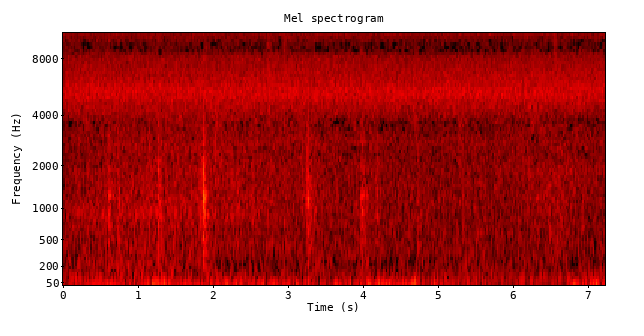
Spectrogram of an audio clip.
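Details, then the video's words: Summer rain in Kyoto, Japan, with cicadas: a continuous shrill buzzing wash holds throughout, while irregular raindrop taps and one sharp drip stand out against it. "Cicadas Summer Rain - Zen Sounds of Kyoto, Japan"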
